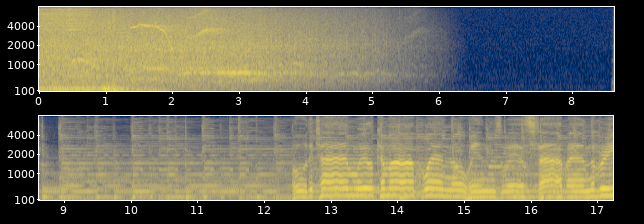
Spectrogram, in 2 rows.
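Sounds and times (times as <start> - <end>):
audience applause: 0.0 - 6.0
speech: 12.7 - 17.2.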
